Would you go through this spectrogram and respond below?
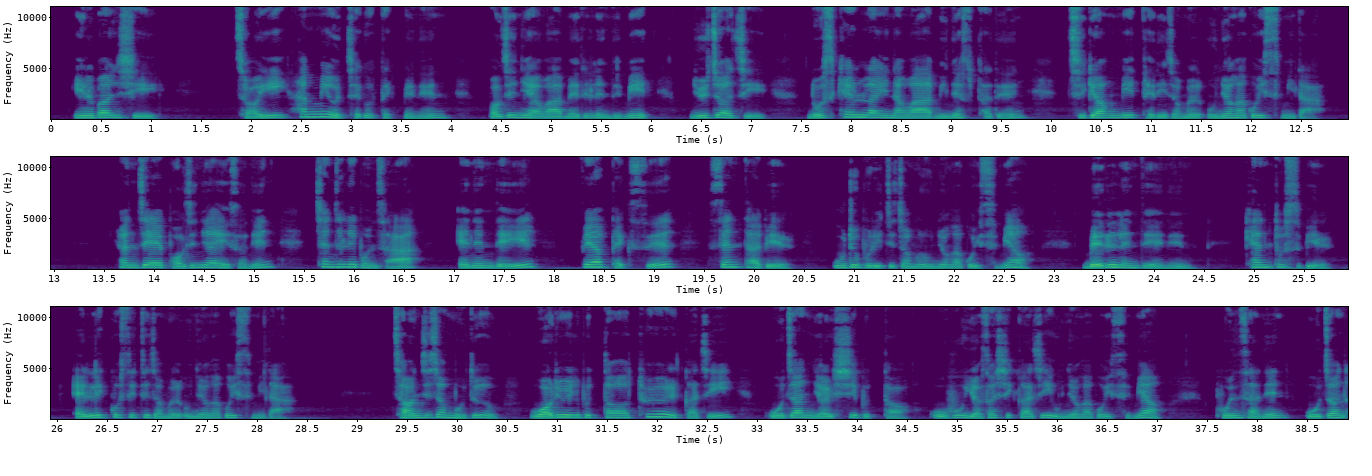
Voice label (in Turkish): Korece Kadin, seslendirme; kadin sesler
